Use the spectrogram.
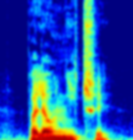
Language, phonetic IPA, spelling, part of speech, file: Belarusian, [palʲau̯ˈnʲit͡ʂɨ], паляўнічы, adjective / noun, Be-паляўнічы.ogg
- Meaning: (adjective) hunting, hunter's; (noun) hunter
